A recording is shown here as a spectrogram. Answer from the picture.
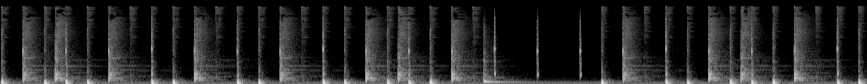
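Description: Programmed rock drum beat played back from sampled FPC HQ Rock Kit drums: kick and snare under steady closed hi-hat eighth notes at 140 BPM, evenly spaced sharp hits with no other instruments.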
